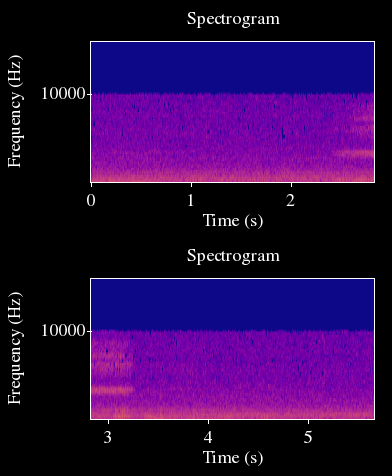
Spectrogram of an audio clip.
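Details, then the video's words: Sleeping pet Samoyed named Angel snoring: low, wavering, rattling rumbles drawn out with each breath over a constant hiss, one brief louder snort near the middle. "Snow Angel SNORING!!!!"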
